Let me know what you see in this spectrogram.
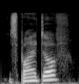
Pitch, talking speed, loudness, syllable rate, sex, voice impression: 175 Hz, 225 wpm, -14 LUFS, 5.5 syllables/s, male, masculine, adult-like, relaxed, slightly weak, slightly soft, slightly muffled, calm, friendly, reassuring, slightly wild, kind, modest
